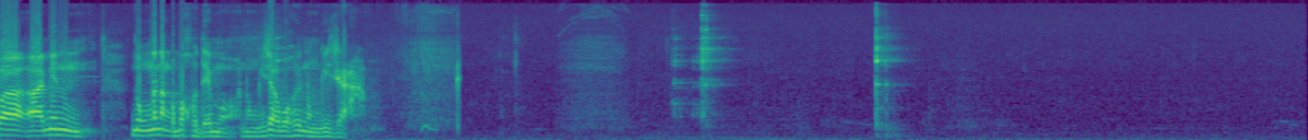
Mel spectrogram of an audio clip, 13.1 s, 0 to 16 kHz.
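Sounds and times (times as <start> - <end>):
tableware clinking: 6.7 - 7.4, 8.8 - 9.2.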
